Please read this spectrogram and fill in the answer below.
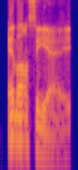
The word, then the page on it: MRCA: British English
